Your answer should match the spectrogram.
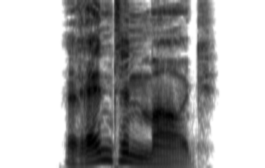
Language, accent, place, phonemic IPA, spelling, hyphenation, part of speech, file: German, Germany, Berlin, /ˈʁɛntn̩ˌmaʁk/, Rentenmark, Ren‧ten‧mark, noun, De-Rentenmark.ogg
- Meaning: Rentenmark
